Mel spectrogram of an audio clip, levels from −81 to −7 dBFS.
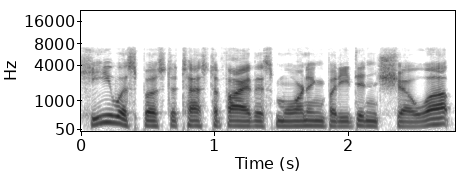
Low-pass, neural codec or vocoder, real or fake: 7.2 kHz; none; real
